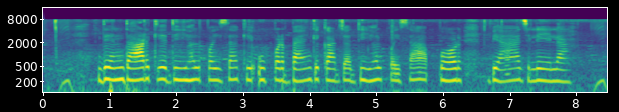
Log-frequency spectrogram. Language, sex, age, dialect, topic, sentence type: Bhojpuri, female, <18, Southern / Standard, banking, statement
